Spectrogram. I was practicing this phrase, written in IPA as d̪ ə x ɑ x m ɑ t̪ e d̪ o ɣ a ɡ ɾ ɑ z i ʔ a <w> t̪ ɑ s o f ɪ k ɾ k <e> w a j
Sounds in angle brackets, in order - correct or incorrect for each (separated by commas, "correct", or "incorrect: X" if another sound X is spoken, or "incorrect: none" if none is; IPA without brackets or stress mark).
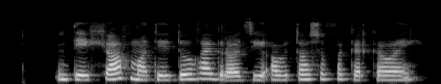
correct, incorrect: a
